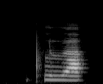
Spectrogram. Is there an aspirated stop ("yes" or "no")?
yes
